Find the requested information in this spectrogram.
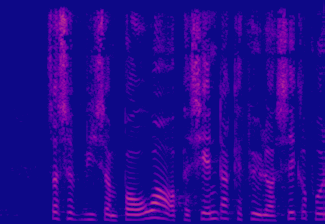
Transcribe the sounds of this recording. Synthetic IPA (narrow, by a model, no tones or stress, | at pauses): sɒ̽sɒ̽ʋisɒ̽mb̥ɒʊɐːɒ̽pʰæɕen̰d̥ɐkʰæfø̰ːləɒ̽sːe̝ɡ̥ʁɐpʰɒ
